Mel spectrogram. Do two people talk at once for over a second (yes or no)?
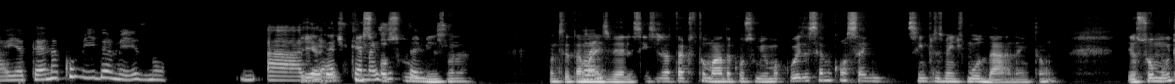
yes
